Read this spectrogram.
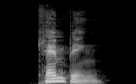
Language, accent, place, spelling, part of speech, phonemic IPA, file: German, Germany, Berlin, Camping, noun, /ˈkɛmpɪŋ/, De-Camping.ogg
- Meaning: camping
